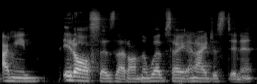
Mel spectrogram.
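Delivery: ordinary talk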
